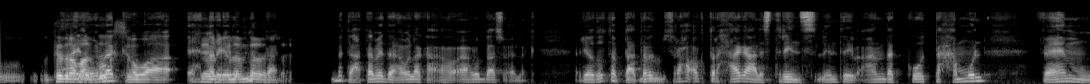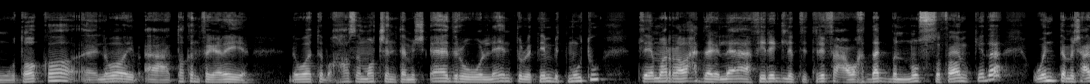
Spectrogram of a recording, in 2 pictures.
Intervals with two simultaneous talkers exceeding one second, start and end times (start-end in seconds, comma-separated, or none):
0.6-2.9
